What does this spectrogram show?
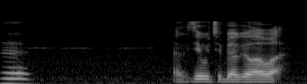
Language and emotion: Russian, neutral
